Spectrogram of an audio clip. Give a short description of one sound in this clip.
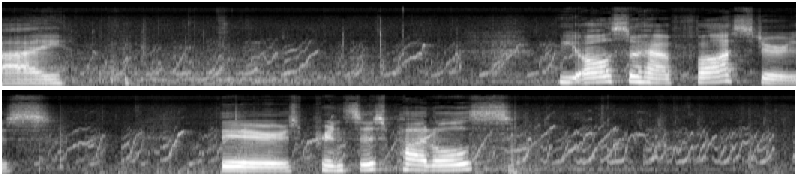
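A guinea pig squeals in loud, repeated high whistles.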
